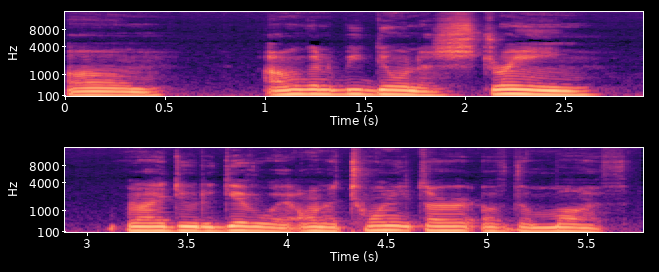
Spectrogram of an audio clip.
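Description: In this casual unboxing vlog, a teenage channel host speaks from a desk in a dark-toned, middle-pitched voice that stays steady at a moderate pace. His talk is rambling and full of "um" and "guys." He repeats the same requests over and over.

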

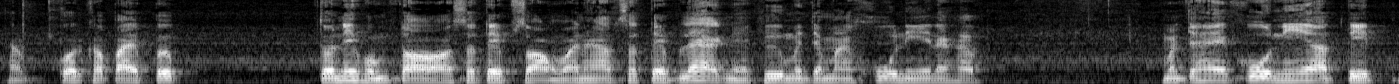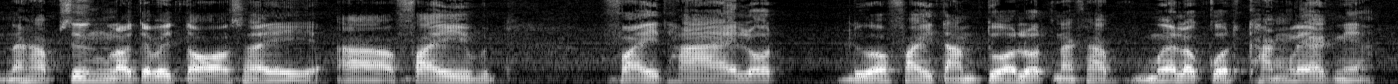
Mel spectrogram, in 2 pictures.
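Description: A man's voice: mid-range voice, fairly quick. A man casually demonstrating a siren box, speaking politely and repeating phrases with many fillers, in a shop or workshop. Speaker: product demonstrator. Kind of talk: casual product demo. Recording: faint background noise.

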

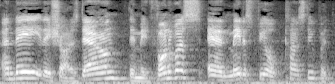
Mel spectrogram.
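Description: A man's voice: high-pitched, big pitch swings, normal speed, pushed and bright. A man in his thirties griping as a guest in a casual comedic interview. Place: small indoor studio in front of a banner.

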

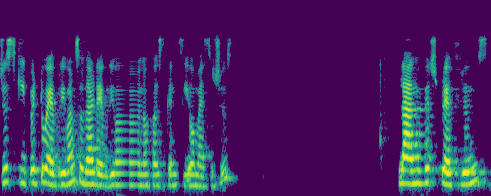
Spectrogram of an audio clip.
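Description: At normal speed, in a slightly high and somewhat bright voice, a young Indian woman with an Indian English accent teaches data analytics in an online webinar. She illustrates with examples, poses questions to students, and frequently restarts or repeats phrases, with dull lo-fi audio from a laptop mic on a video call in an indoor room.

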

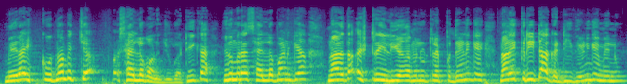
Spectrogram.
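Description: A woman with an Indian Punjabi accent playing a boastful, scheming middle-aged village husband who bickers with rapid comebacks. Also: fairly high pitch, expressive, a little mellow, lightly acted. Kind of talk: comedy skit acting.

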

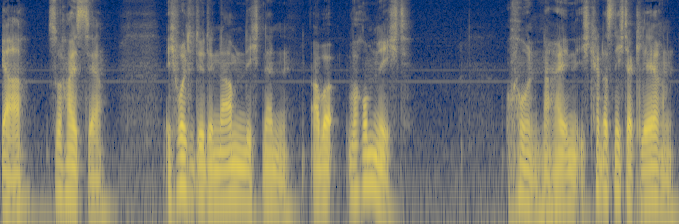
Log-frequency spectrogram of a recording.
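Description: A man's voice: very deep voice, unhurried, darkish tone. A man reading aloud as an earnest, secretive young painter who confides and pleads. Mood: earnest, confiding.

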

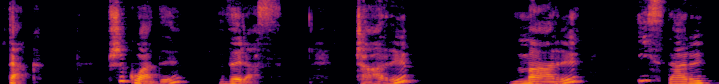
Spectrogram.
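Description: A woman with a Polish accent teaching children to read, sounding out each syllable clearly. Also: lowish voice. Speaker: reading teacher. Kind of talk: children's reading lesson.

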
